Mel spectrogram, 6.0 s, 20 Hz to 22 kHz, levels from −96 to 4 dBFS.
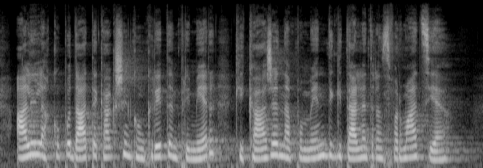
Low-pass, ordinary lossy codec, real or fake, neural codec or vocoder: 19.8 kHz; Opus, 64 kbps; real; none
